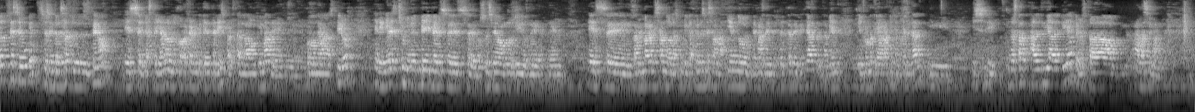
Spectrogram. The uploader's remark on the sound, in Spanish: Hemos tenido problemas con la grabación del sonido de micrófono, así que os pedimos disculpas por adelantado por la calidad del audio.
